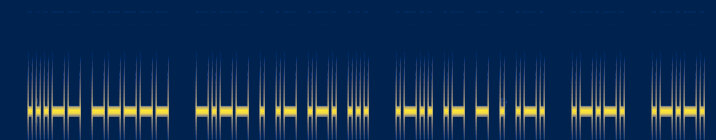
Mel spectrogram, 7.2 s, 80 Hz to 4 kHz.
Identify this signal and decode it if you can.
Morse code, heard as a keyed tone, about 30 wpm, 550 Hz. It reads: 30 YEARS LATER <AR> <AR>
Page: news headlines in morse code at 30 wpm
